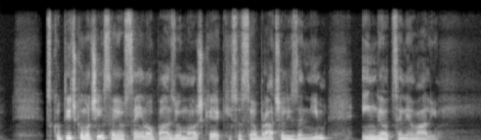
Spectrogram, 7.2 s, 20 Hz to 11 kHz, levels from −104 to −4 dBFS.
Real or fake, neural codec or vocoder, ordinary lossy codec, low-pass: real; none; none; 9.9 kHz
